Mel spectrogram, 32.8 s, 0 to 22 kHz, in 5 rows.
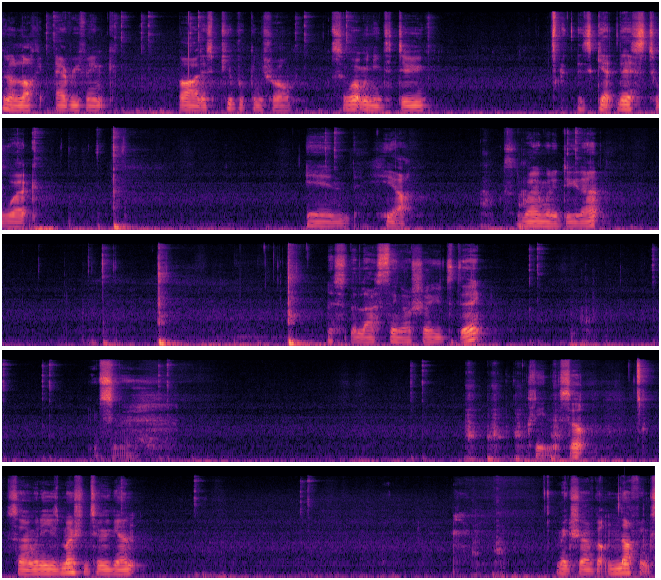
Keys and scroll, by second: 7.6 ctrl+z, 14.1 ctrl+a, 14.7 u.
